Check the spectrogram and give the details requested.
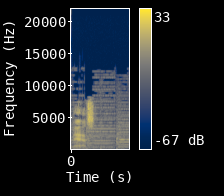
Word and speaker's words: Bass: U Mega Man and bass or base depending on what defin or what pronunciation you use I'm going to try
